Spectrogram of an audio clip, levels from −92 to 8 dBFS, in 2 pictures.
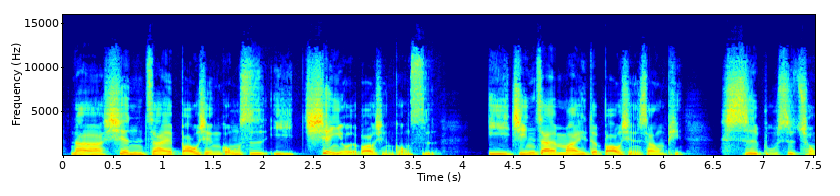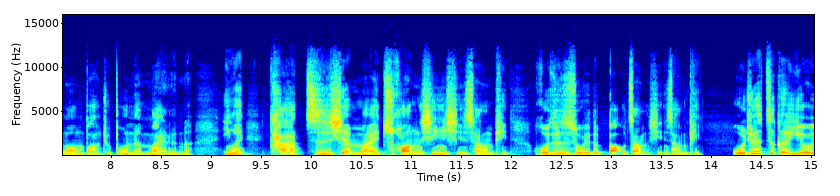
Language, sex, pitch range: Chinese, male, 100-135 Hz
